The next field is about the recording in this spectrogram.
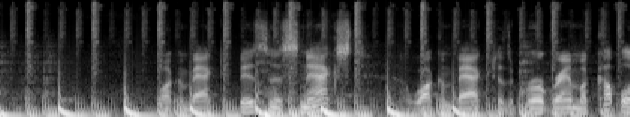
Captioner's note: voiceover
